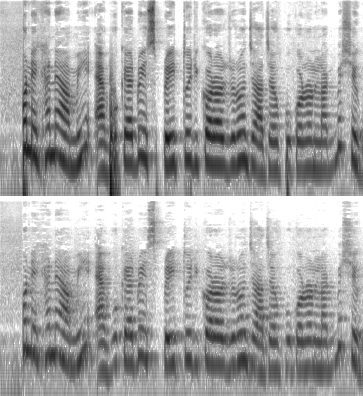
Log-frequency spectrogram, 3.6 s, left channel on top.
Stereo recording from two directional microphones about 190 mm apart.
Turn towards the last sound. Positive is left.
turn(degrees=50)  # may be behind; listen again after turning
